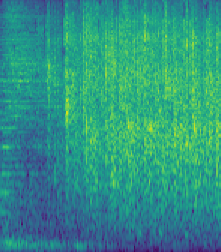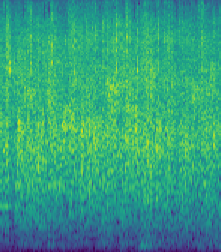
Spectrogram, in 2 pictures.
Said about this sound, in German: Ja, und vor allem, da merkst du halt auch mal wieder, wie gut das Publikum trainiert ist, wenn der Trippeltusch kommt, wird geklatscht.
